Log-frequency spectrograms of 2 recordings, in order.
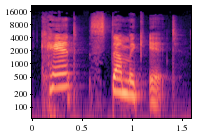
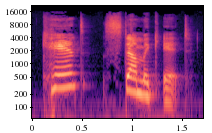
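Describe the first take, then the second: No difference in how they are said.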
